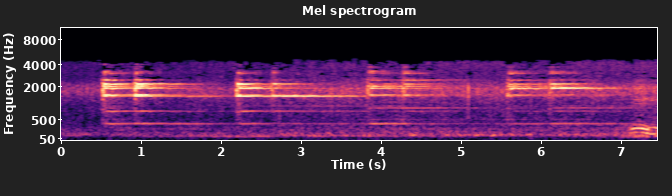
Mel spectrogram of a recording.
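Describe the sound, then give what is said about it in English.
A ship's bell strikes eight bells: eight strokes in four evenly spaced pairs, each clang ringing on into the next with a sustained metallic hum, with no voices. “Eight bells, Captain.”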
